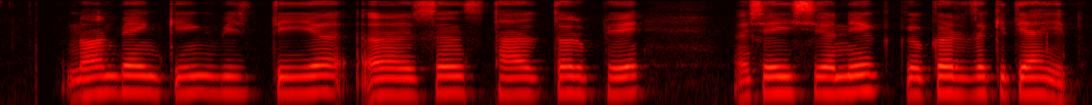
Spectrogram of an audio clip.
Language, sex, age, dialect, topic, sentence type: Marathi, male, <18, Standard Marathi, banking, question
